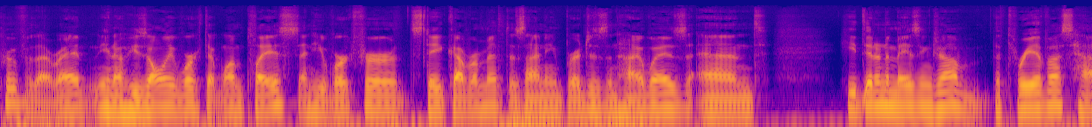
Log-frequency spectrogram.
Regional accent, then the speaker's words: Miami, Florida, United States; So growing up in Miami and working in local news in Miami, where I got my start, I started down there in the mid-90s

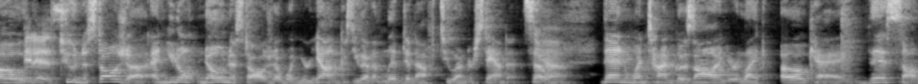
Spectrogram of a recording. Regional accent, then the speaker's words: California, United States; driving down the PCH, growing up in California.

